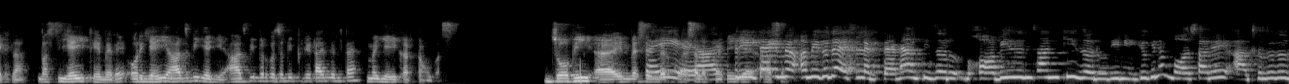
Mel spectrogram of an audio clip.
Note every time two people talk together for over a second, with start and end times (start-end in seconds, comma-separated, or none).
6.5-7.9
